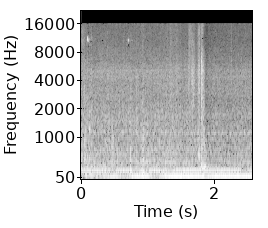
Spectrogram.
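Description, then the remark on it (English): A waiting car's engine idles steadily, its low hum continuous, while a brief rustling thump near the end suggests two brothers climbing into the back seat. No one speaks. “The brothers get into the back seat of a waiting car.”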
